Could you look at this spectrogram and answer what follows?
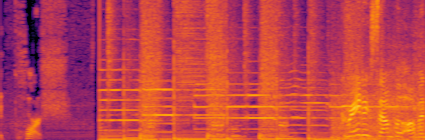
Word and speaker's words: Porsche: it's a german name the stress goes to the first part of the word and we say porsche remember never say porsche never never and don't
